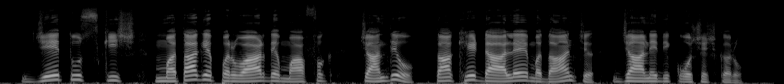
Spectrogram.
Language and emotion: Dogri, neutral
